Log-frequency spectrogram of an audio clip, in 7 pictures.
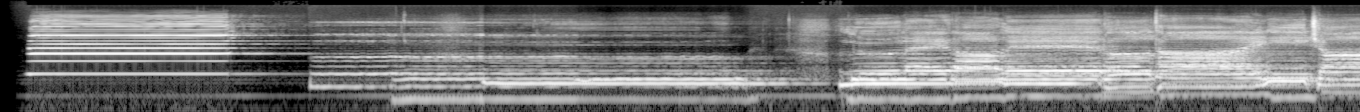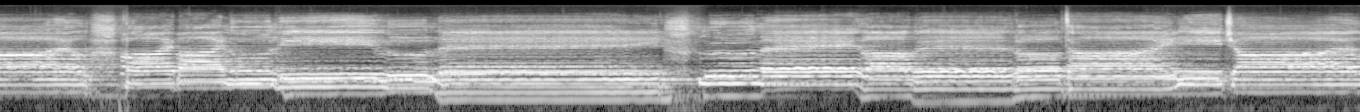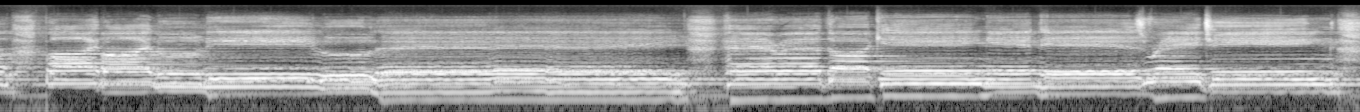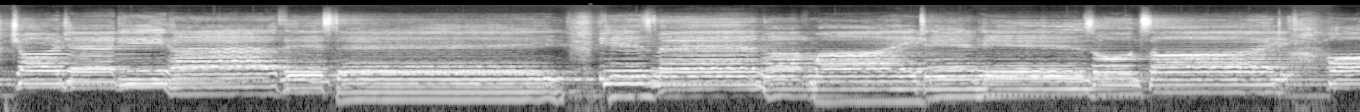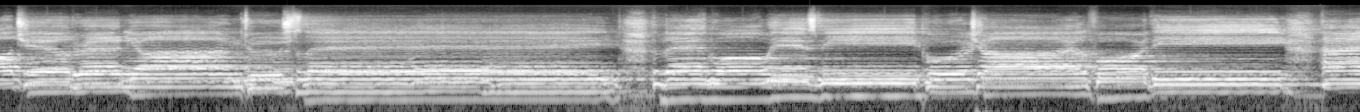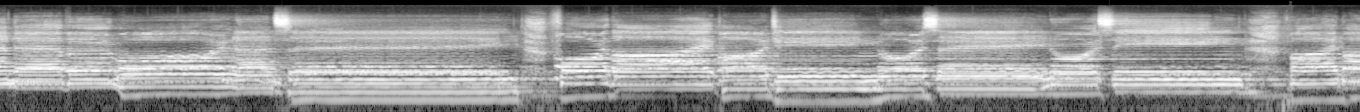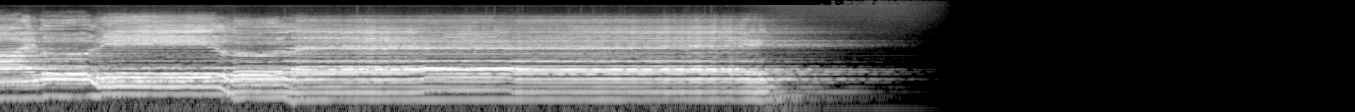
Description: Christmas Songs
Barbershop
Bari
